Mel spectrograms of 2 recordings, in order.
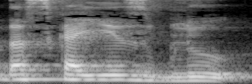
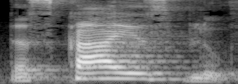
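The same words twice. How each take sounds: First: The pitch stays flat without a clear fall. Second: The pitch starts high and falls at the end. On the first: "tone of voice use చేయలేదు ఎక్కడ కూడా మనం" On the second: "falling tone"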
